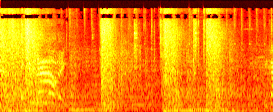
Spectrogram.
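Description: Rapid gunfire rattles in Splinter Cell: Conviction, loud bursts of shots and booming impacts in several clusters separated by short lulls, with shouting voices mixed in among the firing.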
